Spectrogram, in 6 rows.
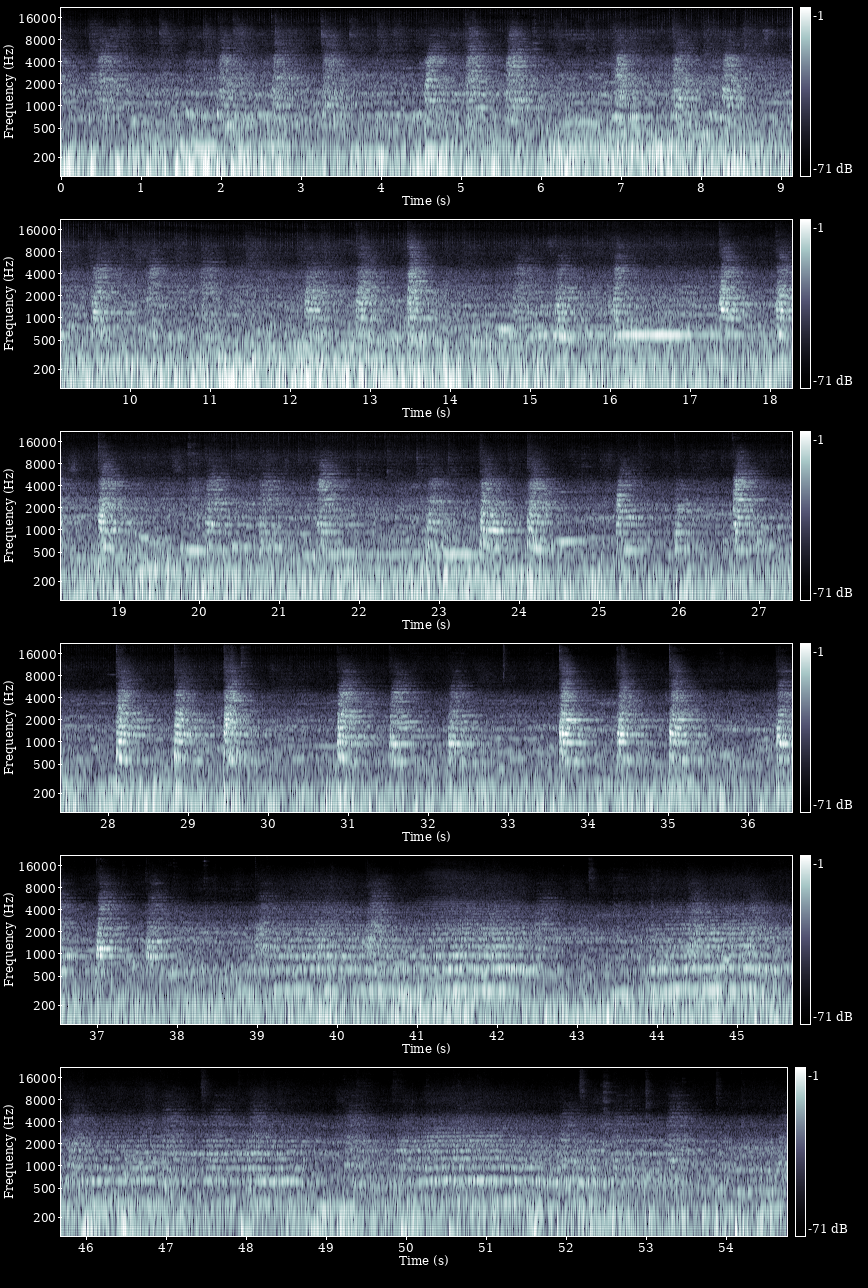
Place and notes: Zhongzheng District, Taipei - temple festivals
Traditional temple festivals, Through a variety of traditional performing teams, Binaural recordings, Zoom H6+ Soundman OKM II
Taipei City, Taiwan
